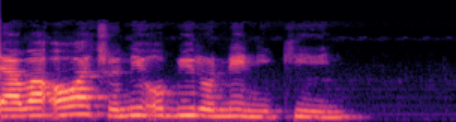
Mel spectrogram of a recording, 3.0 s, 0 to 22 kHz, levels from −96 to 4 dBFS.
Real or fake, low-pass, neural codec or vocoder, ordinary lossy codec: real; 10.8 kHz; none; Opus, 32 kbps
